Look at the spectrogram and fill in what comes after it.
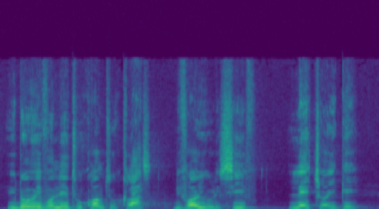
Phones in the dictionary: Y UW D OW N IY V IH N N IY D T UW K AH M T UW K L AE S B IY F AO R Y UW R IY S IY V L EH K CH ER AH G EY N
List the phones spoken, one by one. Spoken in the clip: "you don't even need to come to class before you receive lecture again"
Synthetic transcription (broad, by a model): Y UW D OW N IY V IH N N IY D T UW K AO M T UW K L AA S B IY F AO Y UW R IY S IY V L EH CH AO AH G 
